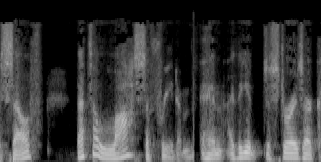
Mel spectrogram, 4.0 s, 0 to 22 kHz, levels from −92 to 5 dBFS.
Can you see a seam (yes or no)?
yes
